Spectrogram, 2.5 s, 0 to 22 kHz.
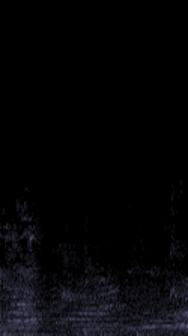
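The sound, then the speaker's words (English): Basketball dribbled on the court during a Hastings College vs Midland men's college game, a few dull thumping bounces under a commentator's steady talk. “Reggie Thomas is dribbling with the ball out here just past the 10-second line.”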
